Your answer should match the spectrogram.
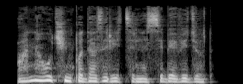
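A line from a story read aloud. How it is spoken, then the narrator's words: Whispered. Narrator (Russian): прошептала Маша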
